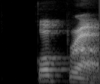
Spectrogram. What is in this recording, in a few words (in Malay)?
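"kopra", Malay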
